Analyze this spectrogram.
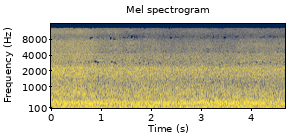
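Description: Jet airliner's engines heard from the ground as a steady, even roar, with the hiss of surf and wind underneath.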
